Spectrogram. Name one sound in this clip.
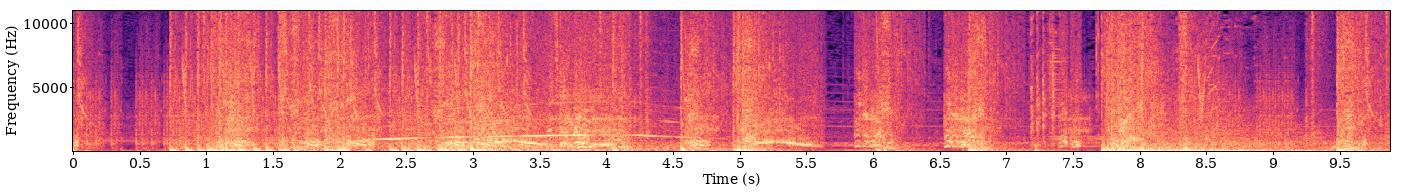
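Rapid laser gunfire zaps and crackles.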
